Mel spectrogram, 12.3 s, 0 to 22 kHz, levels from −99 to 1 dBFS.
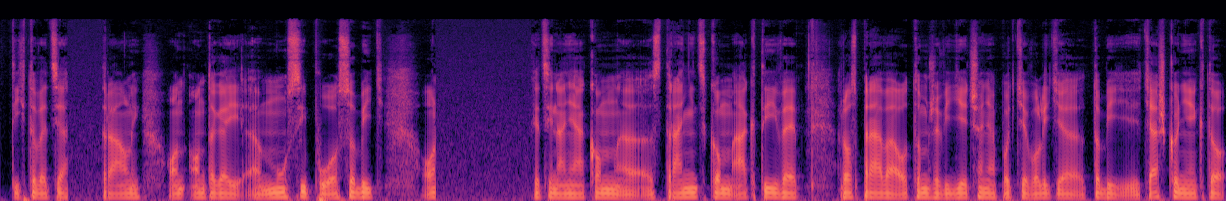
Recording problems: audio cutting out; at 0.5 s and at 4.5 s for 1 s

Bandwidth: 14.5 kHz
